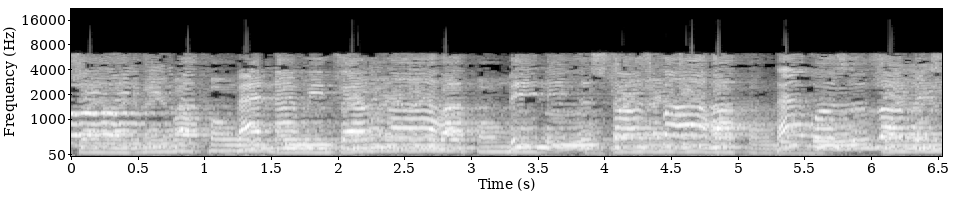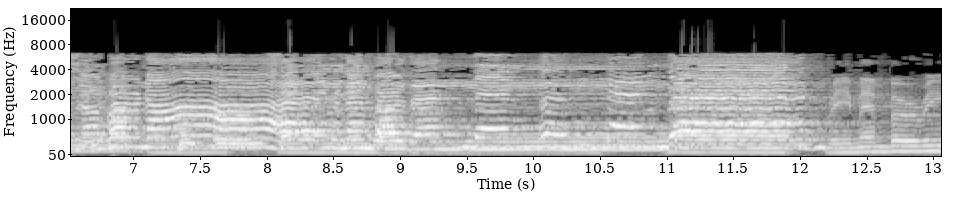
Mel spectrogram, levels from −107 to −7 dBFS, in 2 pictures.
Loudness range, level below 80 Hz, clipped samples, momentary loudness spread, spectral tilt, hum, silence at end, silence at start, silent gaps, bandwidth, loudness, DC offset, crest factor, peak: 2 LU; -52 dBFS; under 0.1%; 6 LU; -5 dB/octave; none; 0 s; 0 s; none; 6.6 kHz; -12 LUFS; under 0.1%; 12 dB; 0 dBFS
